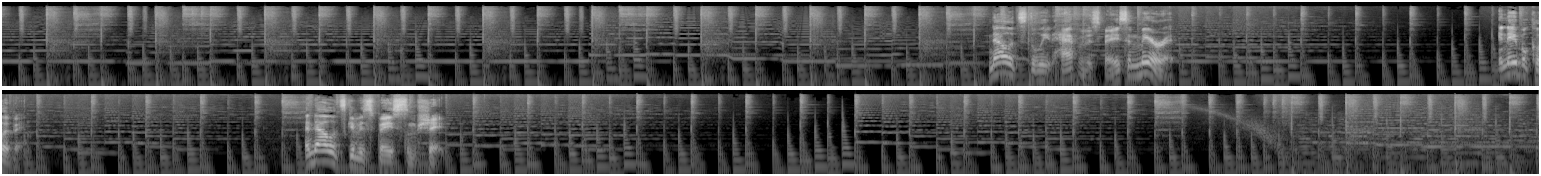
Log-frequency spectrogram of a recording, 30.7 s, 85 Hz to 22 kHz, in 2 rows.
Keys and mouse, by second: 4.2 click, 6.1 click, 7.5-9.0 middle drag, 7.5 KP_1, 9.7 a, 9.8-10.2 middle drag, 9.8 a, 10.2-15.5 drag, 11.8 x, 14.2 ctrl+z, 15.5-16.6 middle drag, 16.6 click, 17.2-22.7 middle drag, 22.7 shift+drag, 22.9-24.9 middle drag, 24.9 click, 25.1 shift+middle click, 25.1-25.6 shift+drag, 25.6 shift+middle click, 25.9 shift+click, 25.9 shift+middle click, 26.0 shift+click, 26.2-28.1 shift+middle drag, 26.8 KP_7, 28.1 click, 28.3-29.1 shift+middle drag.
